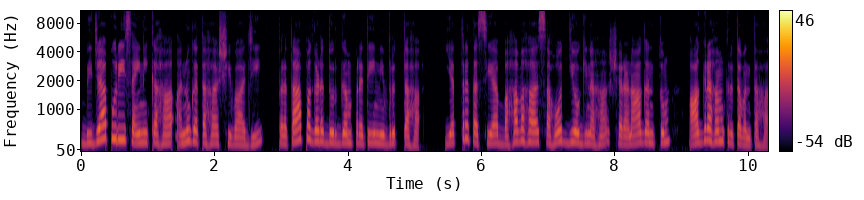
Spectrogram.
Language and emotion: Sanskrit, neutral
